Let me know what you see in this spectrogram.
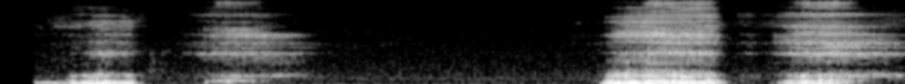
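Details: Two napping at dinner time: loud, rough, low rumbling snores on the in-breath, separated by quieter breaths and a long pause; snoring.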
